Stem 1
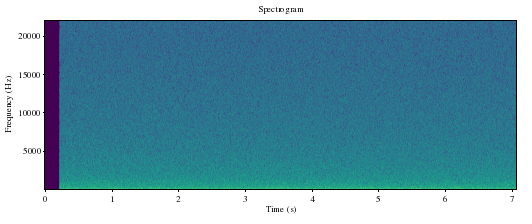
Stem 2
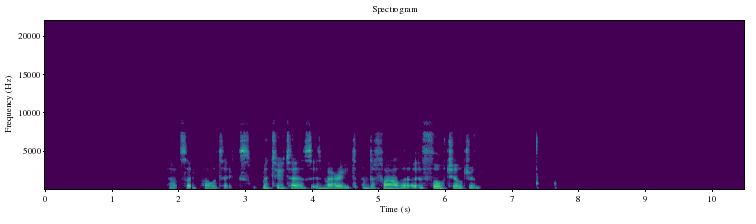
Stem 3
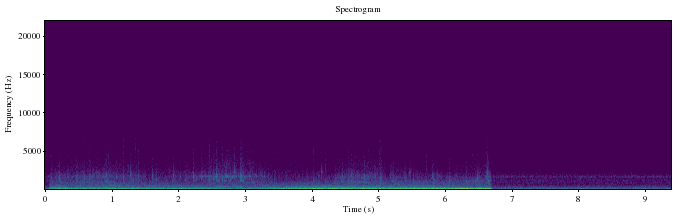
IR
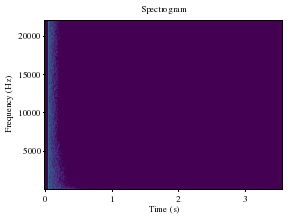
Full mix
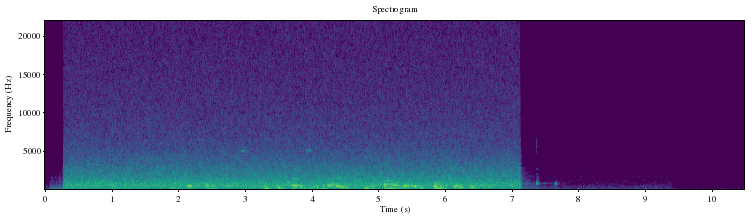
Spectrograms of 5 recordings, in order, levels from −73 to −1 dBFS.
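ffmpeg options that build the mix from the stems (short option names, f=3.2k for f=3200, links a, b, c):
-filter_complex "[0:a]bass=f=250:g=-8,treble=f=4k:g=-9,flanger=delay=16:depth=5.5:speed=1.4,aeval=exprs='val(0)*sin(2*PI*150*n/s)':c=same,adelay=50,volume=1dB,asplit=2[a][b];[b]volume=-16dB[c];[1:a]aemphasis=mode=reproduction:type=riaa,volume=-6dB,asplit=3[d][e][f];[e]volume=-15.5dB[g];[2:a]volume=-9dB[h];[f]apad=whole_len=414504[i];[h][i]sidechaincompress=threshold=-45dB:ratio=8:attack=10:release=175[j];[3:a]atrim=start_sample=2205[k];[c][g]amix=inputs=2:normalize=0[l];[l][k]afir=irnorm=-1:irlink=0[m];[a][d][j][m]amix=inputs=4:normalize=0,equalizer=f=540:w=0.4:g=11,flanger=delay=20:depth=2.2:speed=0.97"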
